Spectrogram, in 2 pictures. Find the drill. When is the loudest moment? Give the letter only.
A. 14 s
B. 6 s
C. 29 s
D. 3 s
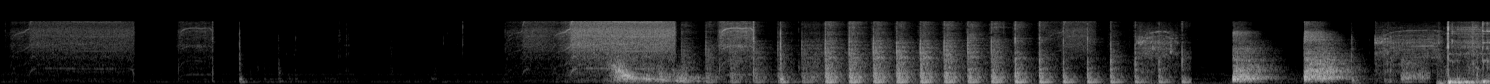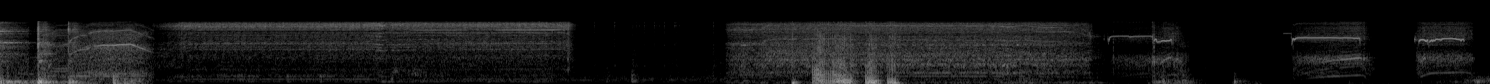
B.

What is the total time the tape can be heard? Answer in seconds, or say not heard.
2 s.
